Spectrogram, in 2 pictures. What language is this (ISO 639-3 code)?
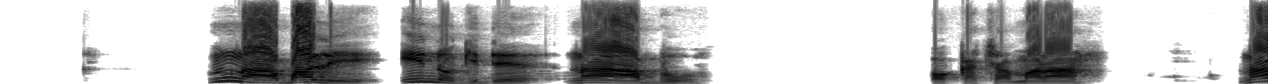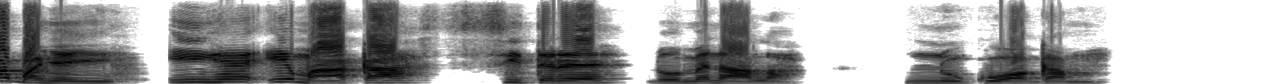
ibo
